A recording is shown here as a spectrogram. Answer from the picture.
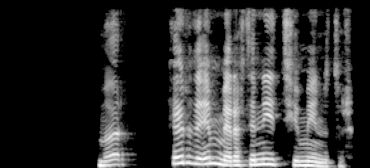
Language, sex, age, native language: Icelandic, female, 50-59, Swedish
